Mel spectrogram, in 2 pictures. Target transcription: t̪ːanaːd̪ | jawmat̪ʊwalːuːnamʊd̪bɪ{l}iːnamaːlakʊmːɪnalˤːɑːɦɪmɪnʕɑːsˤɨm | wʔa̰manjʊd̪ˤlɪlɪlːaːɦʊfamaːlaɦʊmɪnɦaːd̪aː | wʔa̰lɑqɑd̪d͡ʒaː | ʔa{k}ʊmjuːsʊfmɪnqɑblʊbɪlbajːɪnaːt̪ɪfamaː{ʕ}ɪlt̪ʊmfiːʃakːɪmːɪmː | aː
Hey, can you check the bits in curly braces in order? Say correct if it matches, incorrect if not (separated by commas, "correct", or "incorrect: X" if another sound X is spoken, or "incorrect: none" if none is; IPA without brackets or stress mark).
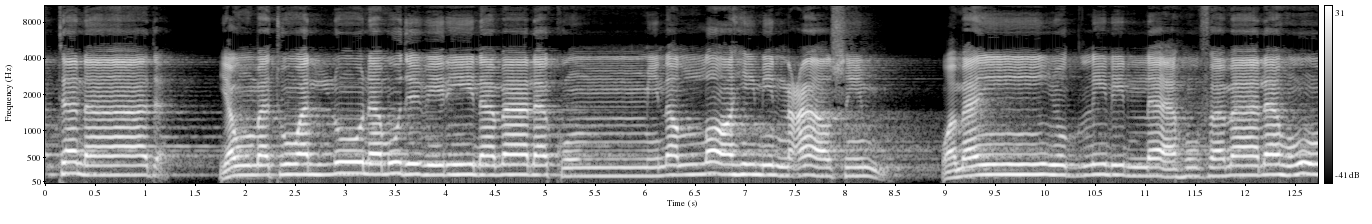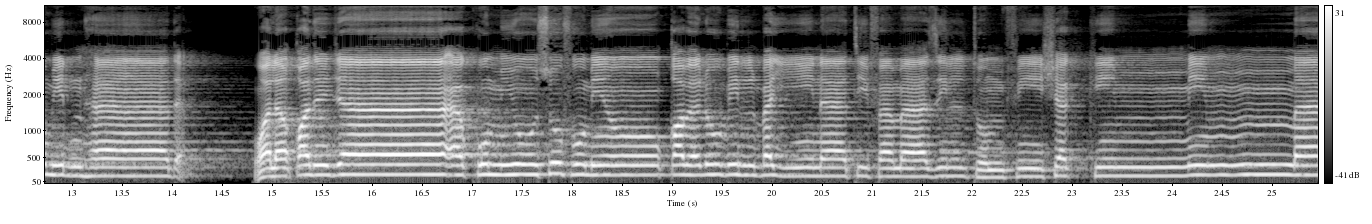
incorrect: ɾ, correct, incorrect: z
